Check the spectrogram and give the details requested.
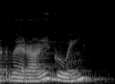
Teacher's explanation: see the voice Falls at the end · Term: falling tone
